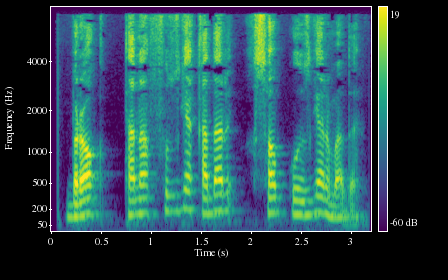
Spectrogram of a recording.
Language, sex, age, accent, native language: Uzbek, male, 18-24, Navoiy, Uzbek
